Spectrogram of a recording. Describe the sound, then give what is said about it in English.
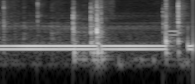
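A steady telephone tone hums throughout as a caller dials a health insurance company, broken by a few short, sharp key-press clicks. “Okay, I am about to dial my health insurance company.”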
